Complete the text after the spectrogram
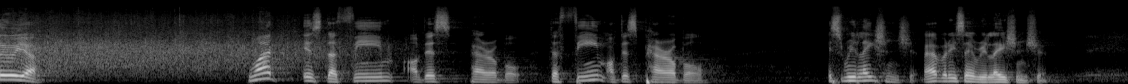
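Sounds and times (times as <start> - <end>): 
speech: 0.0 - 0.5, 2.5 - 7.2, 8.3 - 10.6
audience clapping: 0.0 - 4.1.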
